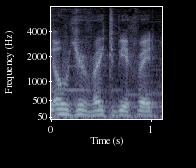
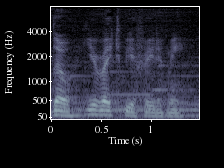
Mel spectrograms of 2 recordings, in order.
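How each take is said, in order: First: It is said in an aggressive, threatening tone. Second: It is said in a guilty, remorseful tone.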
